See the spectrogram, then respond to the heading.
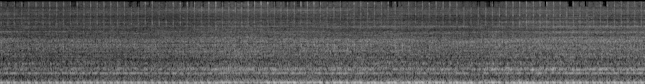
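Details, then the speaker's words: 2018 Honda PCX scooter at 1178 miles, first start after a valve adjustment and oil change; both intake and exhaust valves had been too tight. Now a smooth, quiet idle at about three to four pulses a second with no valvetrain ticking; normal idle. "so I did adjust them let's see how it sounds [Applause] I think it sounds very quiet"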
